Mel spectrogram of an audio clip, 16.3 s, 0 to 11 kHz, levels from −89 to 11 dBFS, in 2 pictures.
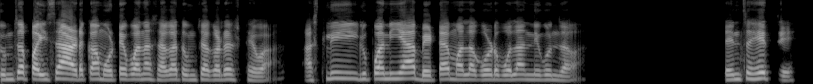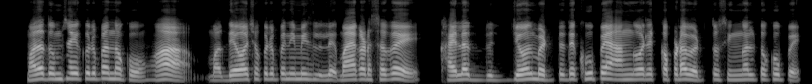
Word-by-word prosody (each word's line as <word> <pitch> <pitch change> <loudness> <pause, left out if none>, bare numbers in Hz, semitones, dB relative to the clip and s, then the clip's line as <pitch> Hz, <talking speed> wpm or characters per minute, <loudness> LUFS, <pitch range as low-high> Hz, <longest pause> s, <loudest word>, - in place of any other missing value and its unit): तुमचा 200 +4 +1
पैसा-अडका, 205 0 +6
मोठेपणा 200 +2 0
सगळा 190 +1 +1
तुमच्याकडेच 190 +1 -2
ठेवा. 155 -3 -5 0.4
असली 230 +5 -4
रूपानी 220 +1 0
या, 225 0 +5
भेटा 180 +4 +2
मला, 195 -1 -1
गोड 190 +1 -3
बोला 185 +1 -2
आणि 195 - -4
निघून 185 -1 -7
जावा. 160 -2 -7 1.5
त्यांचं 200 +4 -2
हेच 230 +2 +3
आहे. 160 -1 -5 0.5
मला 185 +5 +4
तुमचा 215 +1 -2
एक 220 0 -2
रुपया 225 +1 0
नको. 190 -7 -3 0.2
हां, 195 -3 +6 0.3
मला 165 0 -4
देवाच्या 195 +3 +2
कृपेने 210 0 -5
मी 210 0 -3 0.3
माझ्याकडे 195 +2 +3
सगळं 200 +2 0
आहे. 155 -7 +3 0.2
खायला 180 +3 +3 0.2
ज - - -10 0.2
जेवण 205 +3 +3
भेटतं 195 0 -2
ते 210 - +1
खूप 225 +1 -3
आहे. 215 - +6
अंगावर 195 +1 0
1 200 - -5
कपडा 200 0 +1
भेटतो 180 +1 -3
सिंगल 190 +1 -6
तर 200 - -4
खूप 200 -1 -6
आहे. - - -4
195 Hz, 175 wpm, -25 LUFS, 185-210 Hz, 1.5 s, पैसा-अडका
